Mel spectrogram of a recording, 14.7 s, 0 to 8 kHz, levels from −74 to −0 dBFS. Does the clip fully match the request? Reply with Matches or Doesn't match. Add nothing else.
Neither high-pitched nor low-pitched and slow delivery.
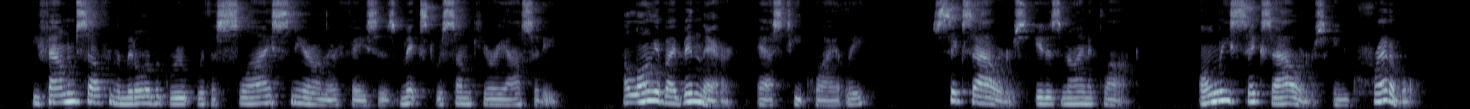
Doesn't match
